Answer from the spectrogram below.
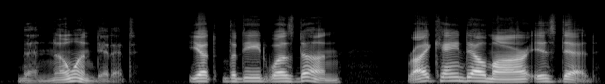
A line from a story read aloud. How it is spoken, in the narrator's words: Bailey said calmly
